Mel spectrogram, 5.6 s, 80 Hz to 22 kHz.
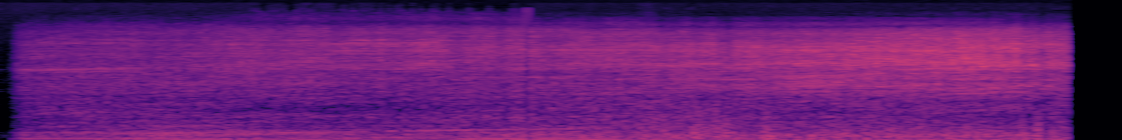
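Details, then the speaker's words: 1985 Suzuki quadrunner ATV on a test ride after chain tensioner repair and a hard start: crisp single-cylinder thump pulling cleanly as revs climb, no stumble or rattle; running strong. "The Yamaha was running amazing and James was having the time of his life."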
